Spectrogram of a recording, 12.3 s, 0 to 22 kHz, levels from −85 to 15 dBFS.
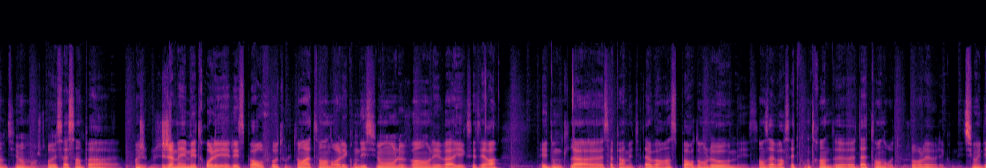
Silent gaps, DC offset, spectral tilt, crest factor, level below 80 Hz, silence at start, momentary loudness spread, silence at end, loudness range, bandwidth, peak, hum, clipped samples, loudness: none; under 0.1%; -6.5 dB/octave; 18 dB; -38 dBFS; 0 s; 6 LU; 0 s; 1 LU; 13.5 kHz; 0 dBFS; none; under 0.1%; -19 LUFS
